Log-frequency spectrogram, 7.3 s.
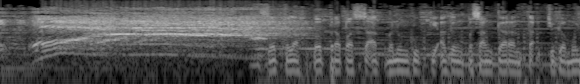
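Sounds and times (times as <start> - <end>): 
man's long furious echoing scream: 0.4 - 3.9
speech: 3.4 - 7.2.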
